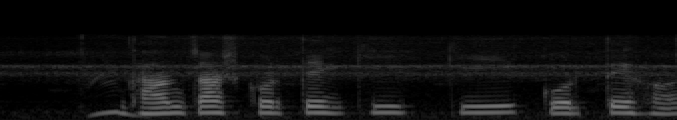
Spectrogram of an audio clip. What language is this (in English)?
Bangla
